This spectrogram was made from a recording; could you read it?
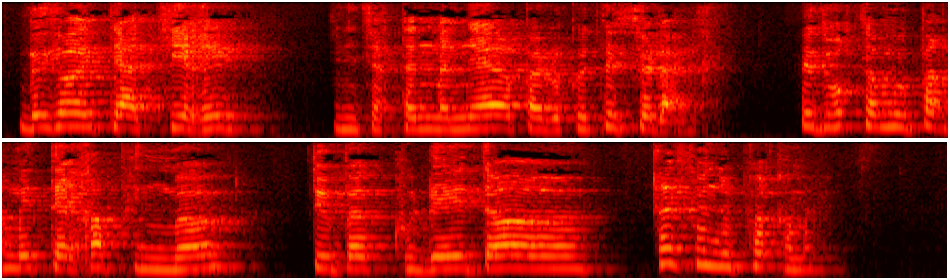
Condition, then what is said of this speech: Deafness. C'est une voix que moi-même je ne connais pas, que je n'ai jamais entendue.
